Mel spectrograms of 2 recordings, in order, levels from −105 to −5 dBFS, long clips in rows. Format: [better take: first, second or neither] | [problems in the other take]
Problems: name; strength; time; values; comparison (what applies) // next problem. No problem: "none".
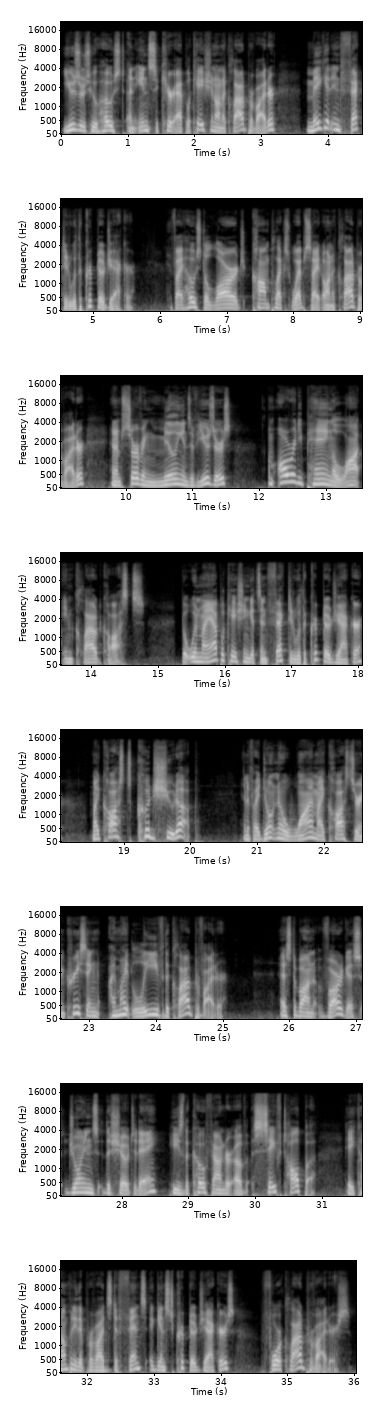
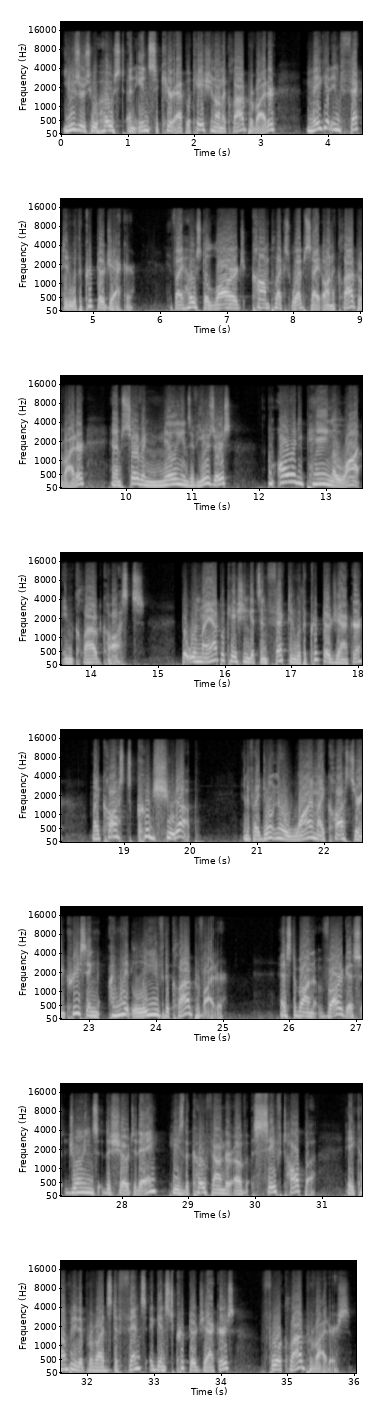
first | distortion; heavy; 18% of the sound clipped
